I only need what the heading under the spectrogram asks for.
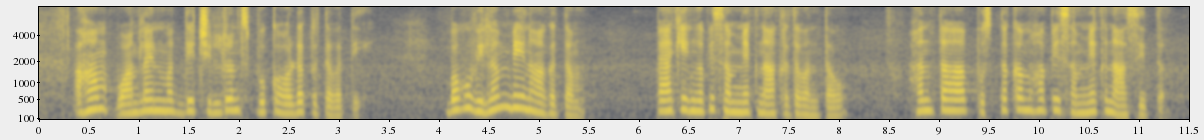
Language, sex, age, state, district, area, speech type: Sanskrit, female, 30-45, Karnataka, Dakshina Kannada, urban, spontaneous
